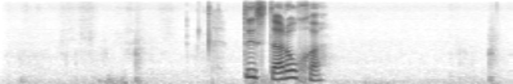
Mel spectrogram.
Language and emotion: Russian, neutral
